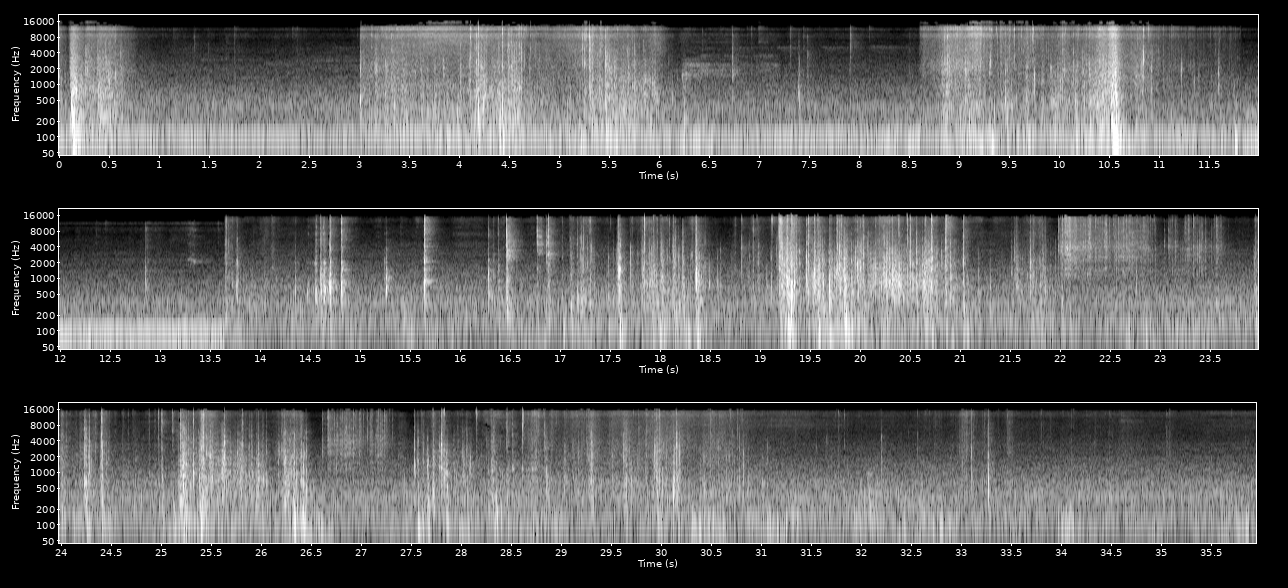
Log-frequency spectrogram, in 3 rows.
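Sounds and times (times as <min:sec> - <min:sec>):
plastic and paper bags crinkling: 0:00.0 - 0:00.8, 0:03.0 - 0:06.4, 0:08.6 - 0:11.8, 0:16.4 - 0:34.2
pellets clicking into a tank: 0:15.6 - 0:30.9.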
